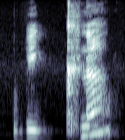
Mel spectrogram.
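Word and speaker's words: विघ्न: Divya Vigna Nivaranam. So, Divya Vigna, the Gha is the second one, Mahaprana, not the Ga. Ghna.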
